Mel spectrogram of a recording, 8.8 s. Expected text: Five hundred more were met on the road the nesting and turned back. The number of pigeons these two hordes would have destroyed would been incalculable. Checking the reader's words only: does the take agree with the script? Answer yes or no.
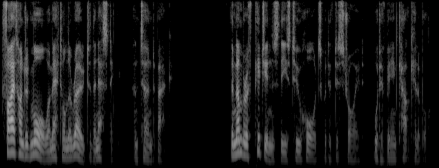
no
